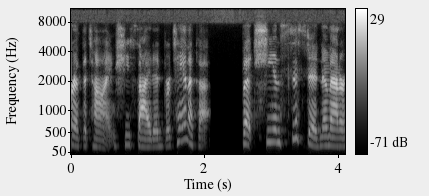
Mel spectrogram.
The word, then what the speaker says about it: Britannica: And for every single speech, and we did 4 at the time, she cited Britannica.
